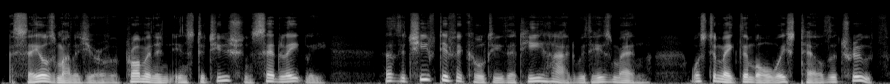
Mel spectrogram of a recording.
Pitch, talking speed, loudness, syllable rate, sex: 110 Hz, 180 wpm, -19 LUFS, 5.2 syllables/s, male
